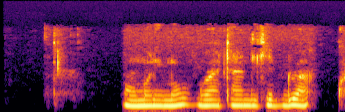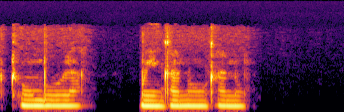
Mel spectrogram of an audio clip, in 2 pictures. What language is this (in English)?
Ganda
